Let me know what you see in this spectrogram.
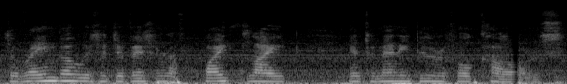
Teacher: you can hear that he's very breathy and weak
